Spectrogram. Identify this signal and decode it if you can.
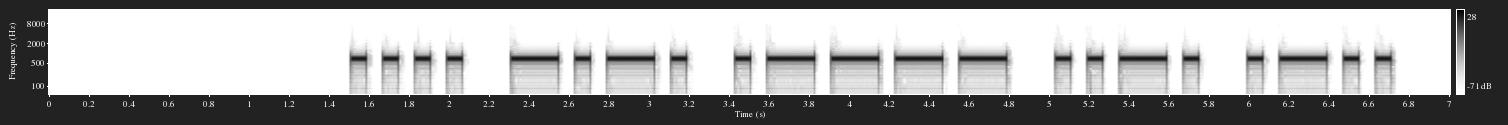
Morse code, heard as a keyed tone, about 16 wpm, 700 Hz. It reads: HC1FL
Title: DXCC-100 Call Signs - 5 Characters - Repeated 2x - 15wpm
